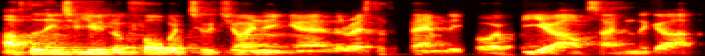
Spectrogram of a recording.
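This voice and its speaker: A man's voice: fairly low pitch, little pitch movement, racing, a bit bright. A man in his thirties from Denmark with a Danish accent, a photographer speaking easygoing English as a guest in a casual video-call interview. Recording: roomy, slightly dull video-call audio.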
